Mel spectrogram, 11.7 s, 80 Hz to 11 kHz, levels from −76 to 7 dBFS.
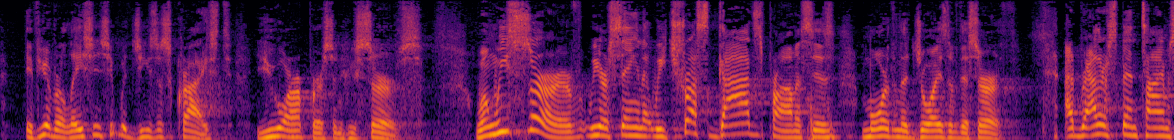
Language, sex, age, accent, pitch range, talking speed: English, male, 30-49, American, 130-195 Hz, 185 wpm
